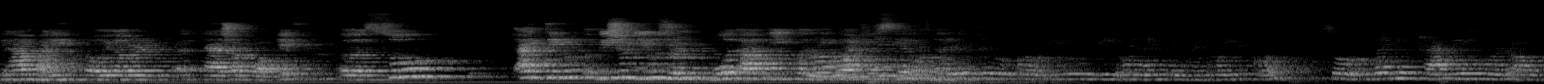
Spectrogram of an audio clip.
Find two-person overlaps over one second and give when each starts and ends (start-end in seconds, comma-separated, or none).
8.1-9.4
